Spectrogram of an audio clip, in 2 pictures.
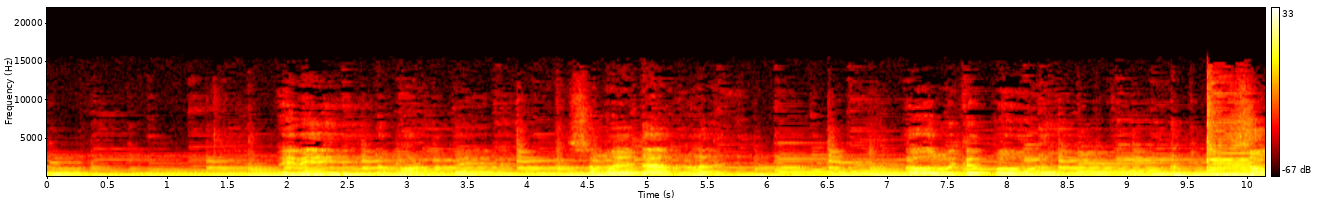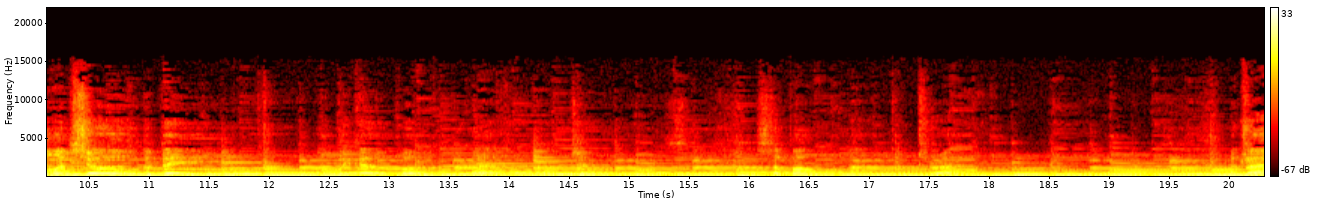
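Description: Steel-string acoustic guitar played fingerstyle with a capo: a steady picked accompaniment with a bass line under melody notes.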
